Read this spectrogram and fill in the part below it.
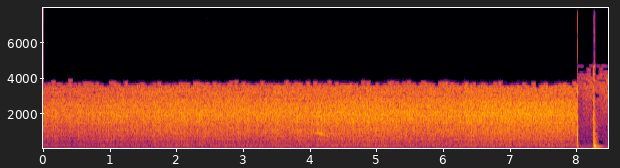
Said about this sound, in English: I'd say very definitely that was street noise.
